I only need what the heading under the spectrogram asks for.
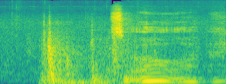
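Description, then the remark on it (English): A few quick knocks on the wooden door of a house, fairly loud, followed by a brief murmured voice. “You knock on the door and...”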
